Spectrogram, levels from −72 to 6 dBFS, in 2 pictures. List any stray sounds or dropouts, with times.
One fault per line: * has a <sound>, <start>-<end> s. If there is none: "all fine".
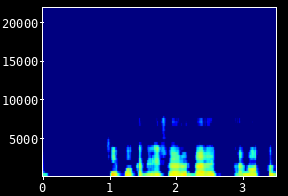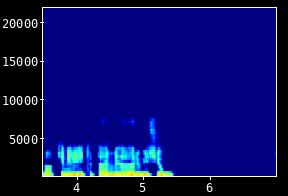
all fine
